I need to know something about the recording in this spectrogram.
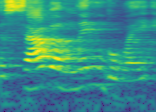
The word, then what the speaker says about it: Sabalingoi: It's not S-B-A, it's S-A-B-A-L-I-N-G-O-I. Sabalingoi.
